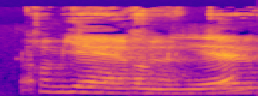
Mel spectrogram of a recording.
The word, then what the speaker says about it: première: Две первые под ударением и как Première. Première.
